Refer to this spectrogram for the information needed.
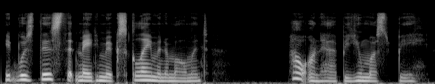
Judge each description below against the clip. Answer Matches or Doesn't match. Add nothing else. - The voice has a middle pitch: Matches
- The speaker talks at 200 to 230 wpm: Matches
